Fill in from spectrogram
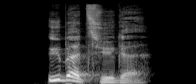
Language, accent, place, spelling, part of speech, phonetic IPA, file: German, Germany, Berlin, Überzüge, noun, [ˈyːbɐˌt͡syːɡə], De-Überzüge.ogg
- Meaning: plural of Überzug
